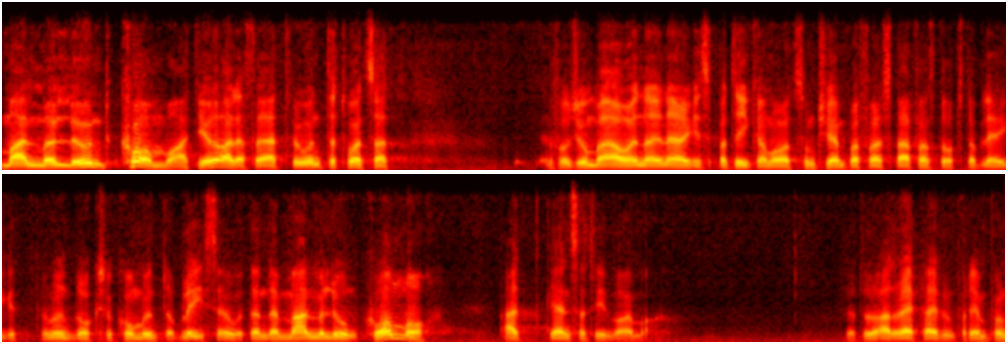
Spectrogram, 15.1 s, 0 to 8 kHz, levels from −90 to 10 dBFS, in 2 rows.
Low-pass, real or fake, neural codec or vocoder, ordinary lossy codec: 7.2 kHz; fake; codec, 16 kHz, 0.9 kbps, LongCat-Audio-Codec; Opus, 24 kbps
